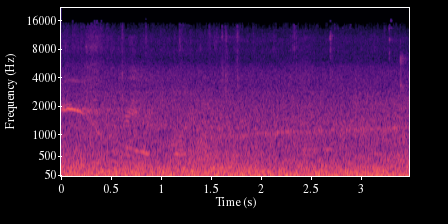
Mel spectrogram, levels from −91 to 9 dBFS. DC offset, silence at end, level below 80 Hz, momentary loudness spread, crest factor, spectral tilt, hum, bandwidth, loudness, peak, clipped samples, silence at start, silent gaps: under 0.1%; 0 s; -30 dBFS; 2 LU; 12 dB; -6.5 dB/octave; none; 15.5 kHz; -29 LUFS; -14 dBFS; under 0.1%; 0 s; none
